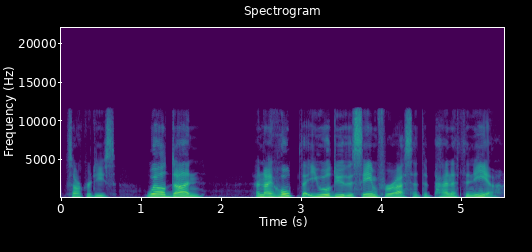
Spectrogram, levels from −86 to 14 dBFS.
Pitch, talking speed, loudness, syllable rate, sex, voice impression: 185 Hz, 185 wpm, -17 LUFS, 5.0 syllables/s, male, slightly masculine, adult-like, slightly intellectual, slightly calm, slightly strict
